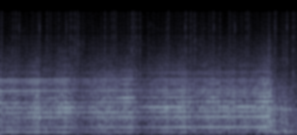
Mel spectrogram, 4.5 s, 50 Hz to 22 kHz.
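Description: Engine of a Volkswagen Mk2 Jetta rally car, heard from inside the cabin, holding a steady high note under load with scattered clicks from the stage road. The note drops suddenly at the end.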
